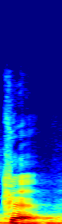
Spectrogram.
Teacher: Kalau kaf, k tapi berhembus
